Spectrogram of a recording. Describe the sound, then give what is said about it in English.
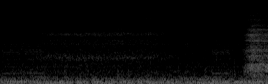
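A slow, deep breath drawn in with a soft, airy rush, then released in a louder, fuller exhale near the end, taken during a guided relaxation breathing exercise, with no talking. “I just want you to breathe in, breathe out.”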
